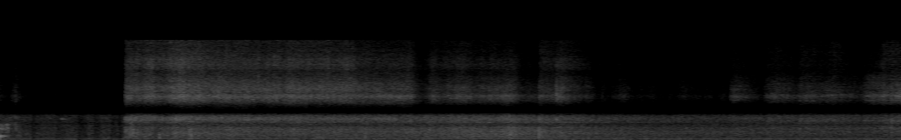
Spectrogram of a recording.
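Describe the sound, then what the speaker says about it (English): Hot metal quenched in water: a loud, steady steam hiss bursts in after a brief quieter moment and continues broadband, easing slightly toward the end. "I'm gonna rapidly cool the metal that fell out"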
